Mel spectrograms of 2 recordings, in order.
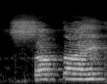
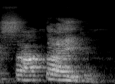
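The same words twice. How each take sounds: First: साप्ताहिक with short first vowel, as सप्ताहिक; the wrong way: सप्ताहिक; wrong pronunciation. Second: साप्ताहिक with long आ in सा; the right way: साप्ताहिक; correct pronunciation. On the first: (गलत उच्चारण: सप्ताहिक) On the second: (शुद्ध उच्चारण: साप्ताहिक) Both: Shown as a demonstration. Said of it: "अ की अशुद्धि".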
